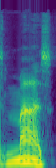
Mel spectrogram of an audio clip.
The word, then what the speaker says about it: Mads: And I think the correct way of pronouncing M-A-D-S in Danish is Maz.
